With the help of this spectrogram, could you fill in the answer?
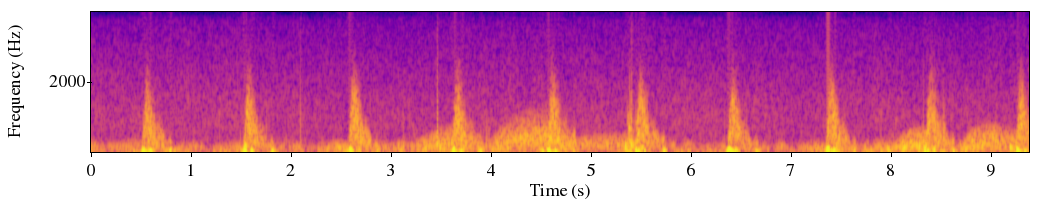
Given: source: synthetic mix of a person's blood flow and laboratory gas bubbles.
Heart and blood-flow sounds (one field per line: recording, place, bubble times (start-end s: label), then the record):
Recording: Doppler ultrasound of blood flow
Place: subclavian vein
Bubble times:
1.51-1.60 s: bubbles
5.35-5.56 s: bubbles
From the record:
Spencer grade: 2 (many but less than half of the cardiac periods contain bubble signals, singularly or in groups)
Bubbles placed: anywhere in the cardiac cycle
